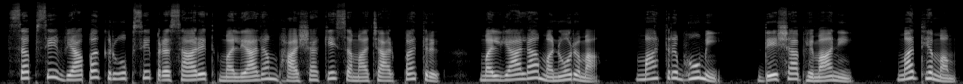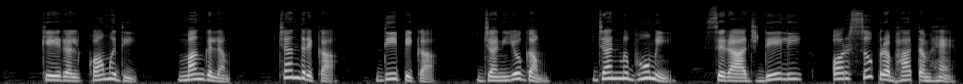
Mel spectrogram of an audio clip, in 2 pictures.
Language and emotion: Hindi, neutral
